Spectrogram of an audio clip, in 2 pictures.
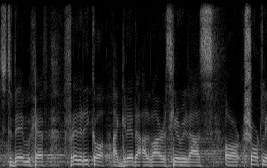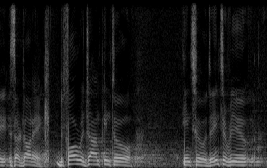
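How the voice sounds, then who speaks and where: A man hosting a podcast interview, asking halting questions with many fillers and restarts. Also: a little high, dark tone. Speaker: podcast host. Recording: roomy, reverberant sound with faint ambience.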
